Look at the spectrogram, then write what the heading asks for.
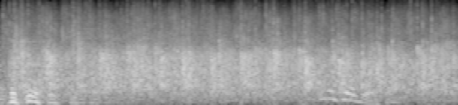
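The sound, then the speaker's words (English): An audience claps steadily for several seconds for Derek Nimmo, a dense, even patter of many hands with a few faint voices murmuring underneath. “Anyway, I think we should give a round of applause to Derek Nimmo, because he kept going.”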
